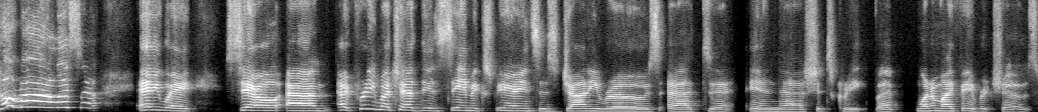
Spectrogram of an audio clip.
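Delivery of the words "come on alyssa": play-acted high, shrill, loud screaming. Retelling how her friends screamed at her, imitating friends screaming. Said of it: "all my friends were kind of screaming at me".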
